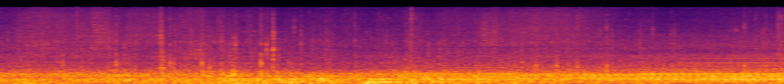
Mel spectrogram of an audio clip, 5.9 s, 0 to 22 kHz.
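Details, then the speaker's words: 1996 Oldsmobile Cutlass Ciera 3100 engine, driving with the knock sensor unplugged: smooth, steady rising drone under acceleration with no pinging. There is no knock activity and only about two degrees of retard, so power is restored once false knock-retard is removed. "how's it feel feels good smooth acceleration and so we have no-knock occurring with the sensor unplugged"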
